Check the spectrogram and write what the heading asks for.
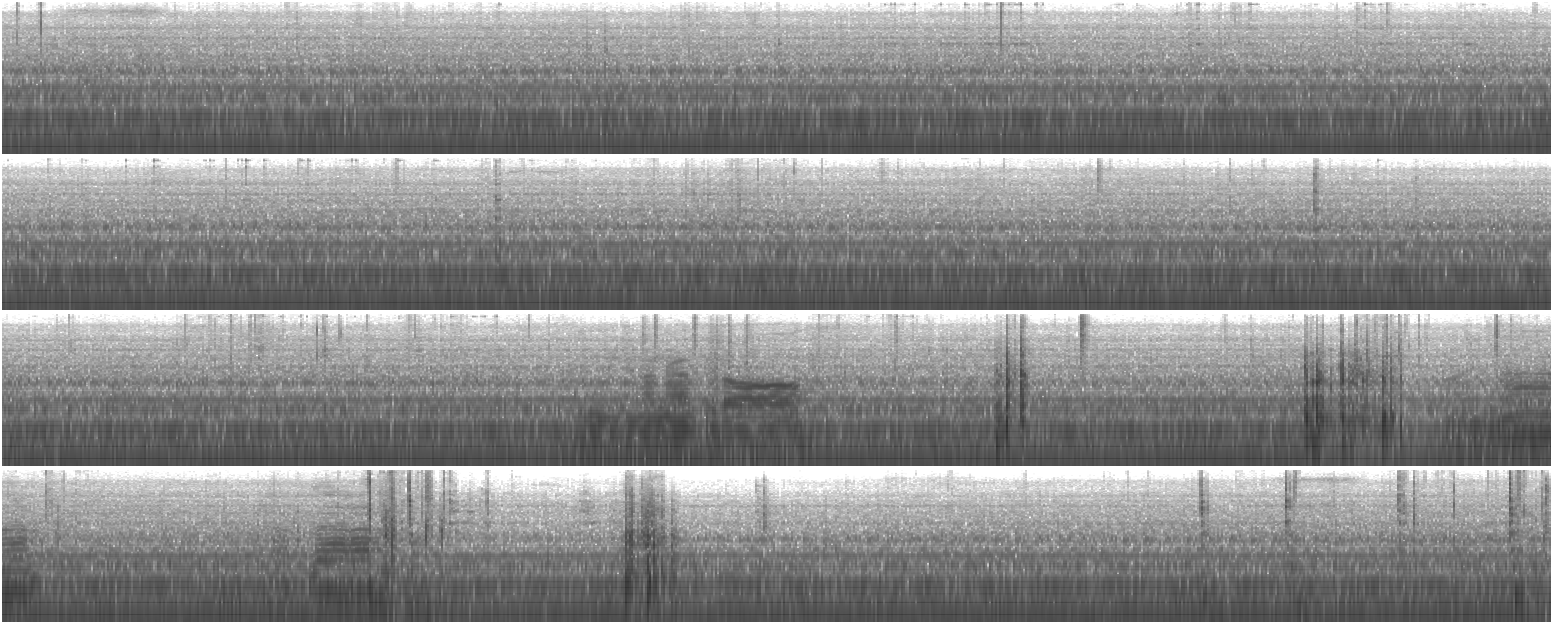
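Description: Bucket truck's engine idling steadily. In the second half there are a few sharp clicks and rattles from hands working in the open splice enclosure.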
